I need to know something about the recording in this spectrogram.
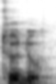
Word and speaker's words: tudo: similar to this because words like tudo in pronunciation they become tudu so the change of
